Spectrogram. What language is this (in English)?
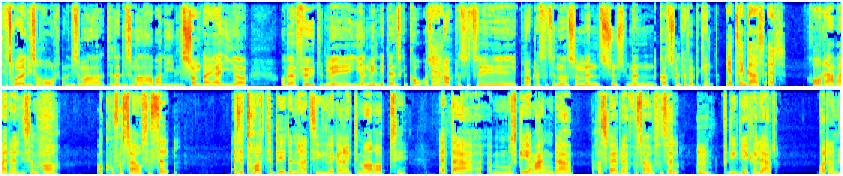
Danish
